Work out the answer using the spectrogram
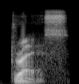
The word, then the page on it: dress: British English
